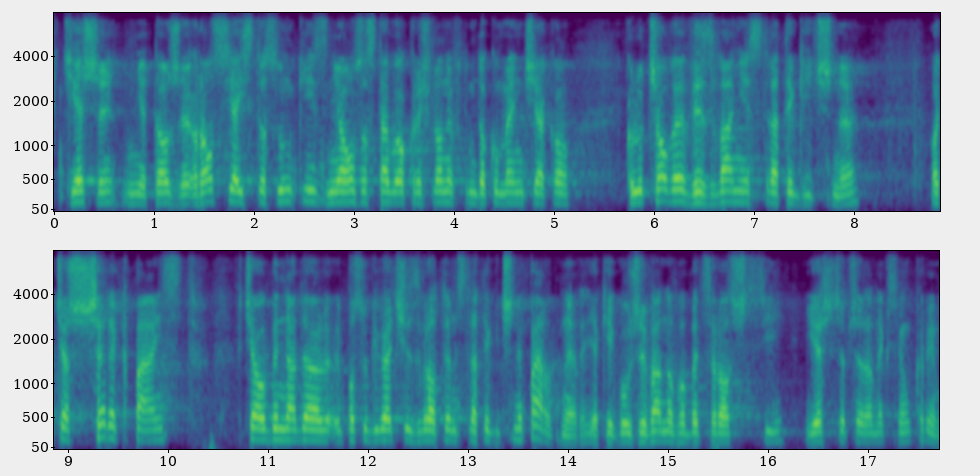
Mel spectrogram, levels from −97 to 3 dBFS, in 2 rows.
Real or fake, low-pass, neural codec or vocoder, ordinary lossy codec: real; 7.2 kHz; none; Opus, 24 kbps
